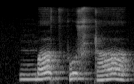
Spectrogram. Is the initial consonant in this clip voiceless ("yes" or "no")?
no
